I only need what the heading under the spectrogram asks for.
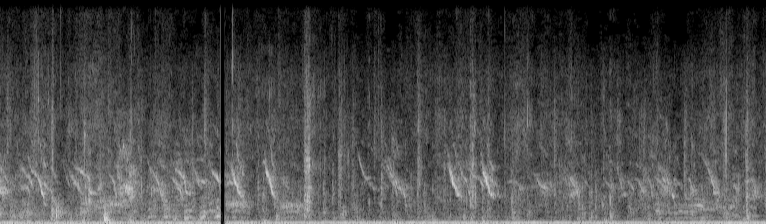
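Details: Chicks, hens and roosters in a coop during hectic lunchtime feeding: bright, quickly repeated descending chick peeps crowd together, with a few low clucks and clicks, a brief dropout near the two-second mark, and a background low hum.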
